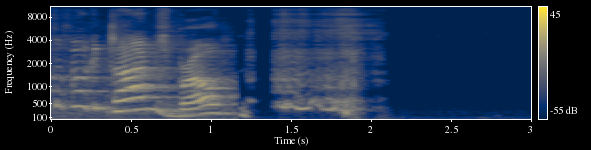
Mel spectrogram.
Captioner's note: present snickers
